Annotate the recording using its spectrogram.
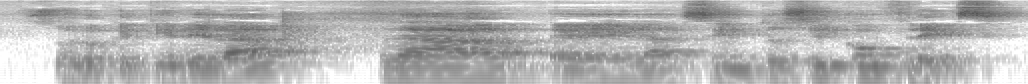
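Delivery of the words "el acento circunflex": ordinary talk, nothing marked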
